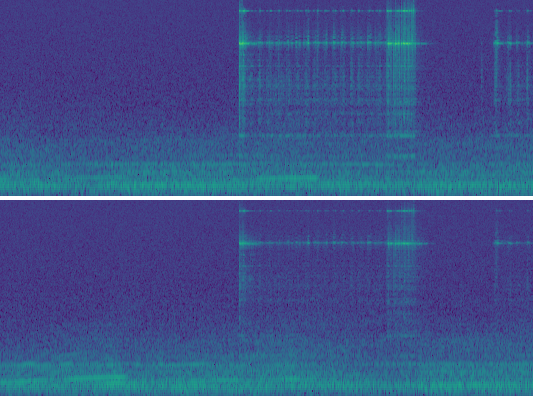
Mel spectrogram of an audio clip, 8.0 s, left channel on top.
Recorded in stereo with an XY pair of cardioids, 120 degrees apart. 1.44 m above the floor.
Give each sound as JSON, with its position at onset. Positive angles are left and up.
{"t": 3.6, "sound": "dishes clattering", "azimuth_deg": 60, "distance_m": 2.0}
